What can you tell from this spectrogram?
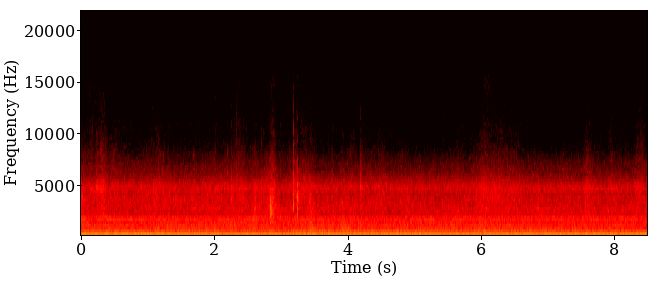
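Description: A steady low machine hum with a faint hiss, unchanging throughout, and two faint light clicks about three seconds in.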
